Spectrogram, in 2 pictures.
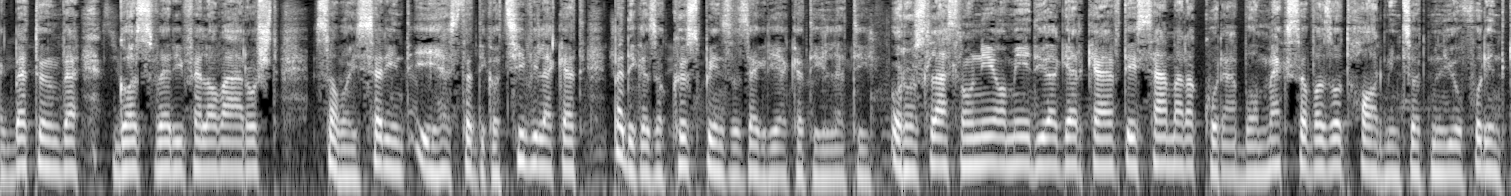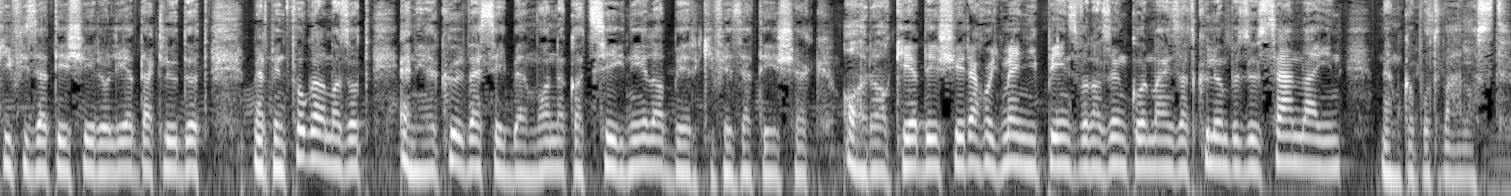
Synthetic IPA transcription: ɡ̚bɛt̪øɱvɛɡɒzʋɛɾifɛlɒvaːɾo̞ʃt̪sɒvɒjisɛɾint̪eːɦɛst̪ɛt̪ikɒt̪sivilɛkɛt̪pɛd̪iɡɛzɒkøspeːnzɒzɛɡriɛkɛt̪ilːɛt̪io̞ɾo̞slasloniɒmeːd̪ijɒɡɛrkaːɛft̪eːsaːmaːɾɒko̞ɾaːbːɒmːɛksɒvɒzo̞t̪hɒrmint̪sø̞t̪milijoːfo̞ɾint̪kifizɛt̪eːʃeːɾøːleːrd̪ɛkløːd̪ø̞t̪ːmɛrt̪mint̪fo̞ɡɒlmɒzo̞t̪ːɛneːlkylvɛseːjbɛɱvɒnːɒkɒt̪seːɡneːlɒbeːrkifizɛt̪eːʃɛkɒrːɒːkeːrd̪eːʃeːɾɛɦo̞ɟmɛɲːipeːnzʋɒnɒzøŋko̞rmaːɲzɒt̪kylø̞mbøzøːsaːmlaːjinː | ɛmkɒpo̞t̪ʋaːlɒst̪

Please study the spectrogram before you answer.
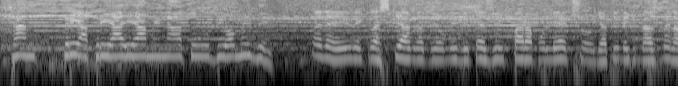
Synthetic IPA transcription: sɐnt̪ɾiɐt̪ɾiɐiɐminɐt̪uðio̞miði | ene̞ineiklɐsi̥ciɐminɐt̪uðio̞miðipe̞zipɐɾɐpo̞lie̞kso̞ʝɐt̪iineʝimɐzme̞nɐ

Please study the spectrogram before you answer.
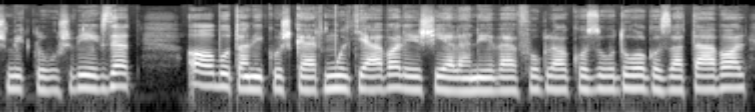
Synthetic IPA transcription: ʃmikloːʃʋeːɡzɛt̪ː | ɒbo̞t̪ɒnikuʃkɛrt̪mulcaːvɒleːʃjɛlɛneːvɛlfo̞ɡlɒlko̞zoːd̪o̞lɡo̞zɒt̪aːvɒl

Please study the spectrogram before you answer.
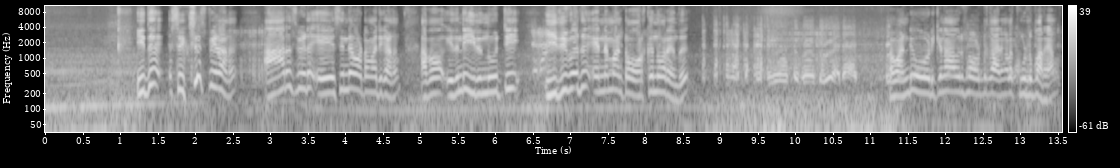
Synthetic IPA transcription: iðɨsiksispiːɽaːɳɨ | aːris̬piːɽɨeːsinde̞o̞ːʈːɐmːaːt̬ːikʲːaːɳɨ | ɐpːo̞ːʔiðinde̞iɾunːuːtːiiɾubɐðɨʔe̞nːemːɐɳʈo̞ːrɐkːe̞nːɨpɐrɐjunːɐðɨ | ʈːoːɽiɐaʋɐɳɖio̞ːɽikʲːunːɐoɾufoːʈːɨkaːɾjɐŋːɐɭekuːɭːɨpɐrɐjaːm

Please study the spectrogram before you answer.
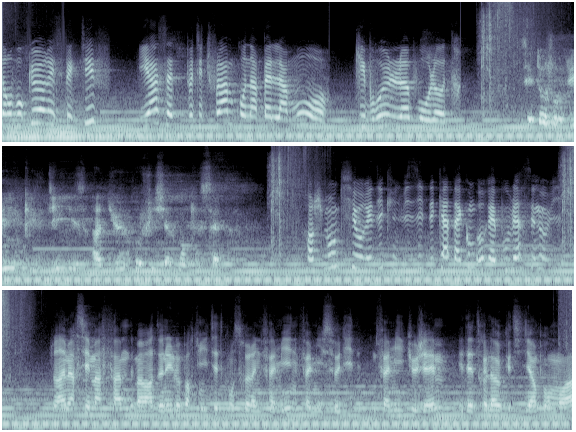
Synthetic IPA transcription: d̪̥ɑ̃vokøʁɛspɛk̚t̪ifiljasɛt̪pət̪it̪flamkɔ̃napɛlːamuʁ | kʲibʁylːɛ̃puʁlot̪χ | sɛt̪oʒuʁd̪ɥikild̪i | zad̪jø | ɔfisjɛlmɑ̃kilsɛ | fχɑ̃ʃmɑ̃kʲʰiɔʁɛd̪ikynvizit̪̚d̪ekat̪akɔ̃ɔʁɛbulvɛʁsenovi | ʒ̥əʁəmɛʁsjemafamd̪əmavwaʁd̪ɔnelɔpɔʁt̪ynit̪ed̪əkɔ̃st̪χɥiʁynfamijynfamijsɔlid̪ynfamijkəʒɛm | ed̪ɛt̪χəlaokɔt̪id̪jɛ̃puʁmwa

